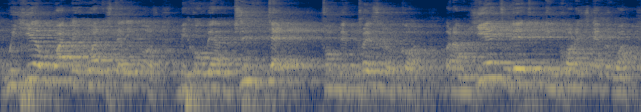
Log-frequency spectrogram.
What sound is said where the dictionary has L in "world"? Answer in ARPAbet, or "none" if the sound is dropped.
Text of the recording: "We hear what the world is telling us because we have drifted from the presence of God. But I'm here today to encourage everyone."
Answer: N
